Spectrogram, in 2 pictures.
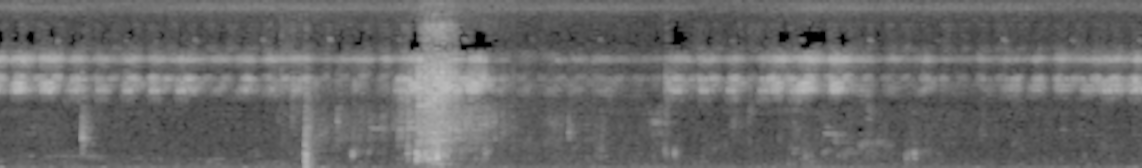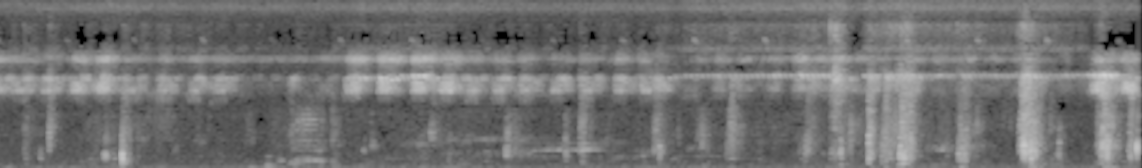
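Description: Insects chirring steadily in a high, continuous chorus, with scattered clicks and rustles and a longer rustle about three seconds in.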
